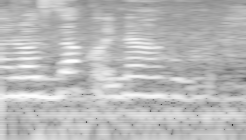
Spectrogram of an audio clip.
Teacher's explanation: Dekat zaq tu hukum dia qalqalah sughra. Sebab huruf qalqalah zal ni berharakat sukun dan posisinya dekat tengah-tengah. Jadi cara membaca ni dipantulkan secara perlahan sahaja.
